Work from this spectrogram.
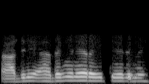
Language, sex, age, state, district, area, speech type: Malayalam, male, 18-30, Kerala, Wayanad, rural, conversation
